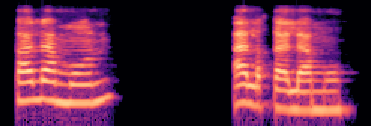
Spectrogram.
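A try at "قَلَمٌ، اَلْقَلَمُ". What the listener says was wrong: The pen, very good.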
